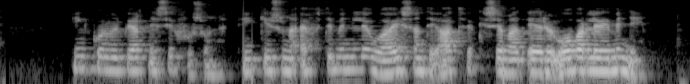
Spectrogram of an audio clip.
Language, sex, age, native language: Icelandic, female, 50-59, Icelandic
